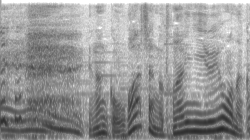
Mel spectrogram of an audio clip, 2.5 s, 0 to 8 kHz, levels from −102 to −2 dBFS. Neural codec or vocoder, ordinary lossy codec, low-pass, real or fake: none; none; 7.2 kHz; real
